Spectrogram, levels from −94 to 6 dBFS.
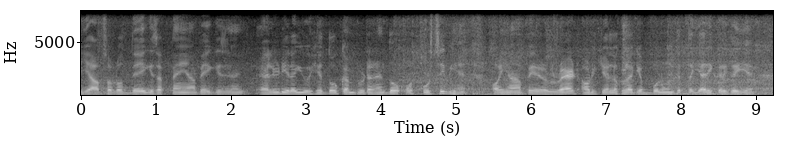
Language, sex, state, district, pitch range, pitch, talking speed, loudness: Hindi, male, Uttar Pradesh, Muzaffarnagar, 130-145 Hz, 135 Hz, 245 wpm, -23 LUFS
